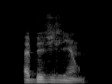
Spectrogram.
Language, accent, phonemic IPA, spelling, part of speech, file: French, France, /ab.vi.ljɛ̃/, abbevillien, adjective, LL-Q150 (fra)-abbevillien.wav
- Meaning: Abbevillian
